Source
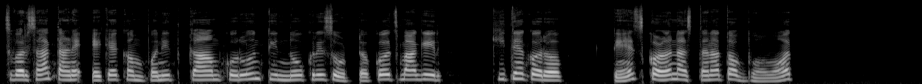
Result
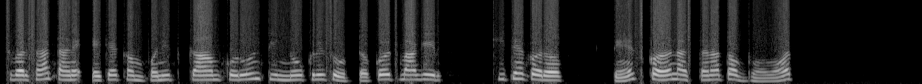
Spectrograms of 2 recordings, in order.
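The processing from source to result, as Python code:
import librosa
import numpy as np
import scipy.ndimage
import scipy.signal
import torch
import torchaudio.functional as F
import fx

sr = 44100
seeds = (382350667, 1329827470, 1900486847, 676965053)

y = fx.clock_jitter(x, sr, seeds[0], jitter_ms=0.054)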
